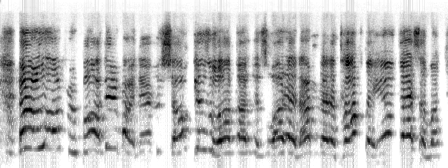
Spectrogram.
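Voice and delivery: squeaky high, rushed speech opening; too high voice. Shown as a demonstration. Speaker showing a bad contest opening, squeaky high and fast. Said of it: "Sometimes my voice is like".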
